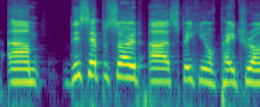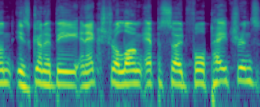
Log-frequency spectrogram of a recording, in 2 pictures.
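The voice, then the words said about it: Australian man's accent. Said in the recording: “Me, an Australian man talking like an Australian man”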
